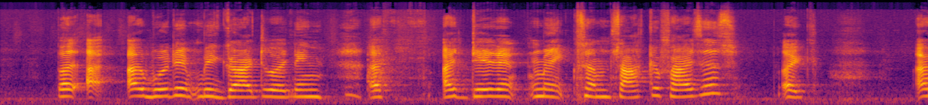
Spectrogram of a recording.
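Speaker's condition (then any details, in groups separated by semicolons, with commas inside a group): Cerebral palsy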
